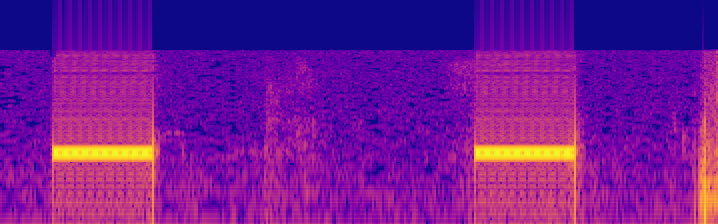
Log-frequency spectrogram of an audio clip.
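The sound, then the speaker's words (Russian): A telephone ringback tone on a call to the company GTS Skladskie Sistemy, waiting for an operator to answer, sounds twice: two steady, mid-pitched beeps about a second long each, separated by roughly three seconds of near silence. “Если вам известен внутренний номер сотрудника, наберите его сейчас. Или дождитесь ответа оператора.”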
